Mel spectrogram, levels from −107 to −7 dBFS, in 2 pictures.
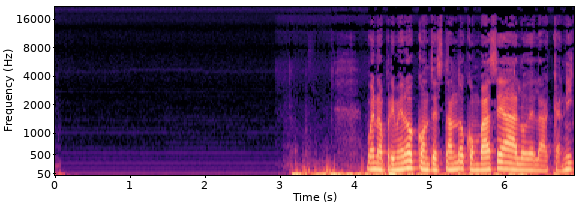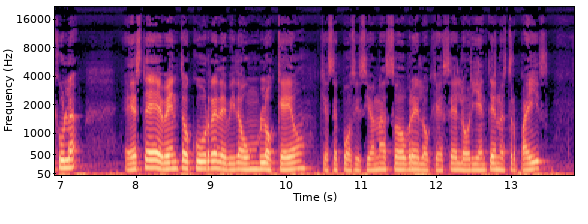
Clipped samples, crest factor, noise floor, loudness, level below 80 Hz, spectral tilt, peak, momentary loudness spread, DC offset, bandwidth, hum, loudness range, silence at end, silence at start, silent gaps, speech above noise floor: under 0.1%; 18 dB; -69 dBFS; -20 LUFS; -34 dBFS; -7.5 dB/octave; -2 dBFS; 17 LU; under 0.1%; 17.5 kHz; 60 Hz at -50 dBFS; 5 LU; 0.15 s; 3.15 s; none; 50 dB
